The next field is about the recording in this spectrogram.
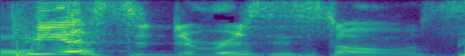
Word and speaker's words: pièce de résistance: It was pièce de résistance. It was coming out as... – The pièce de résistance. – Pièce de résistance. – I was adding another syllable, but I couldn't figure out how to not do it. – But now you've got it.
